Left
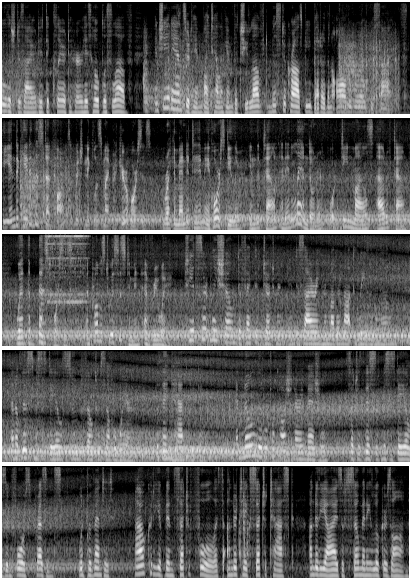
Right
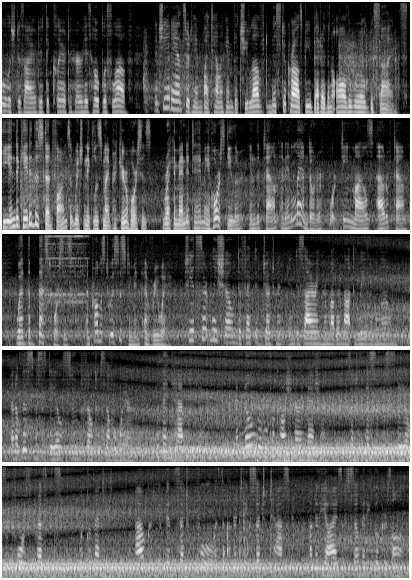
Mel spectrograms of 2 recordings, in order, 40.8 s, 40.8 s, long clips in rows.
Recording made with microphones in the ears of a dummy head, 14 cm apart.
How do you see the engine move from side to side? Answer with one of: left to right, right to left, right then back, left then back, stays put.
left to right.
